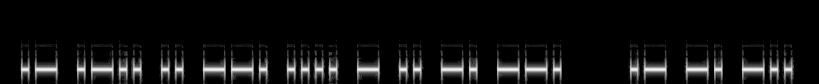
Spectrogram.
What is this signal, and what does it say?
Morse code, heard as a keyed tone, about 17 wpm, 700 Hz. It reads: ALIGHTING AND
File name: Book One / 08-Chapter 8 - 17 WPM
